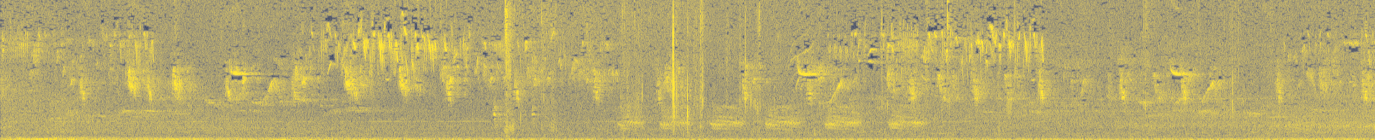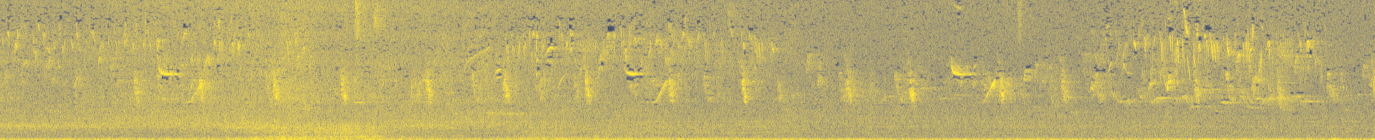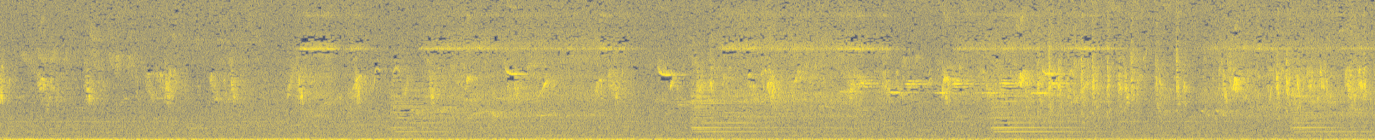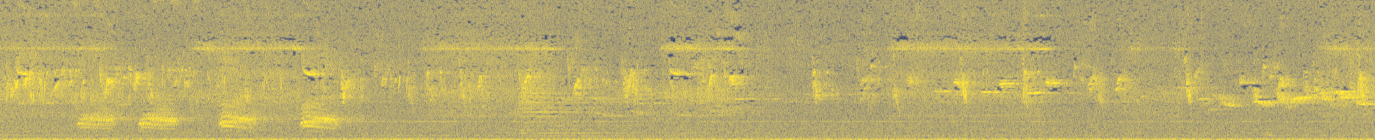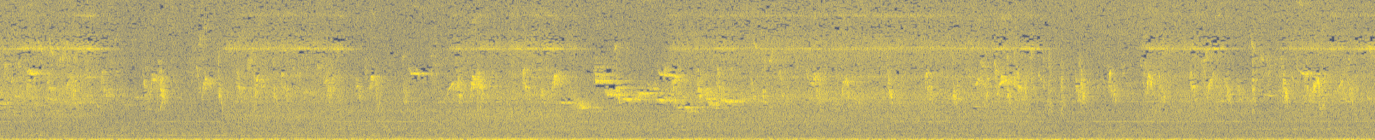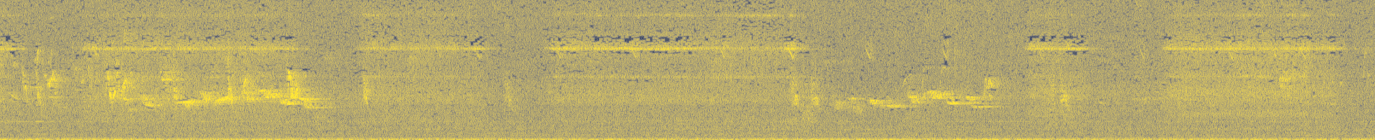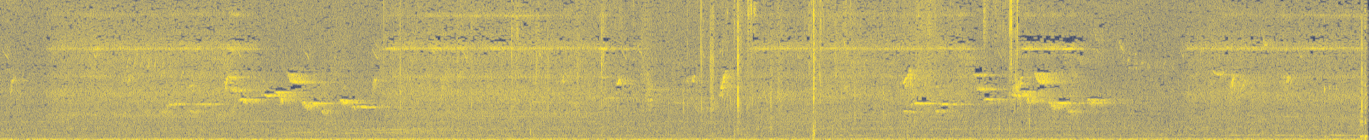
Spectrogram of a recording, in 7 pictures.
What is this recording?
Unprocessed recording of park/forest ambience in a small town. Church bells in distance.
